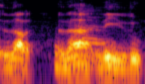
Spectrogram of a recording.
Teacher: ujung lidah dengan ujung gigi atas akan lebih halus lagi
